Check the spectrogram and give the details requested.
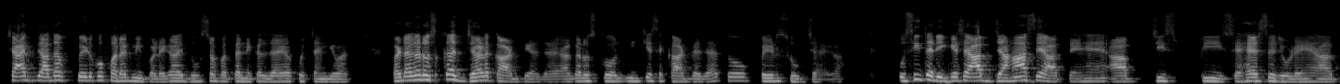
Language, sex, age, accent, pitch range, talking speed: English, male, 20-39, Indian, 140-175 Hz, 220 wpm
